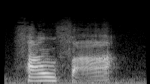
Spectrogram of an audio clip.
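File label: "fang fa", Chinese, tones 1 and 3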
